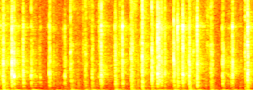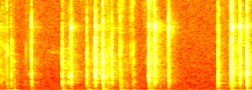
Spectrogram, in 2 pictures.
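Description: Computer keyboard typing: rapid, irregular key clicks that pause briefly about three seconds in and again shortly before the end.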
